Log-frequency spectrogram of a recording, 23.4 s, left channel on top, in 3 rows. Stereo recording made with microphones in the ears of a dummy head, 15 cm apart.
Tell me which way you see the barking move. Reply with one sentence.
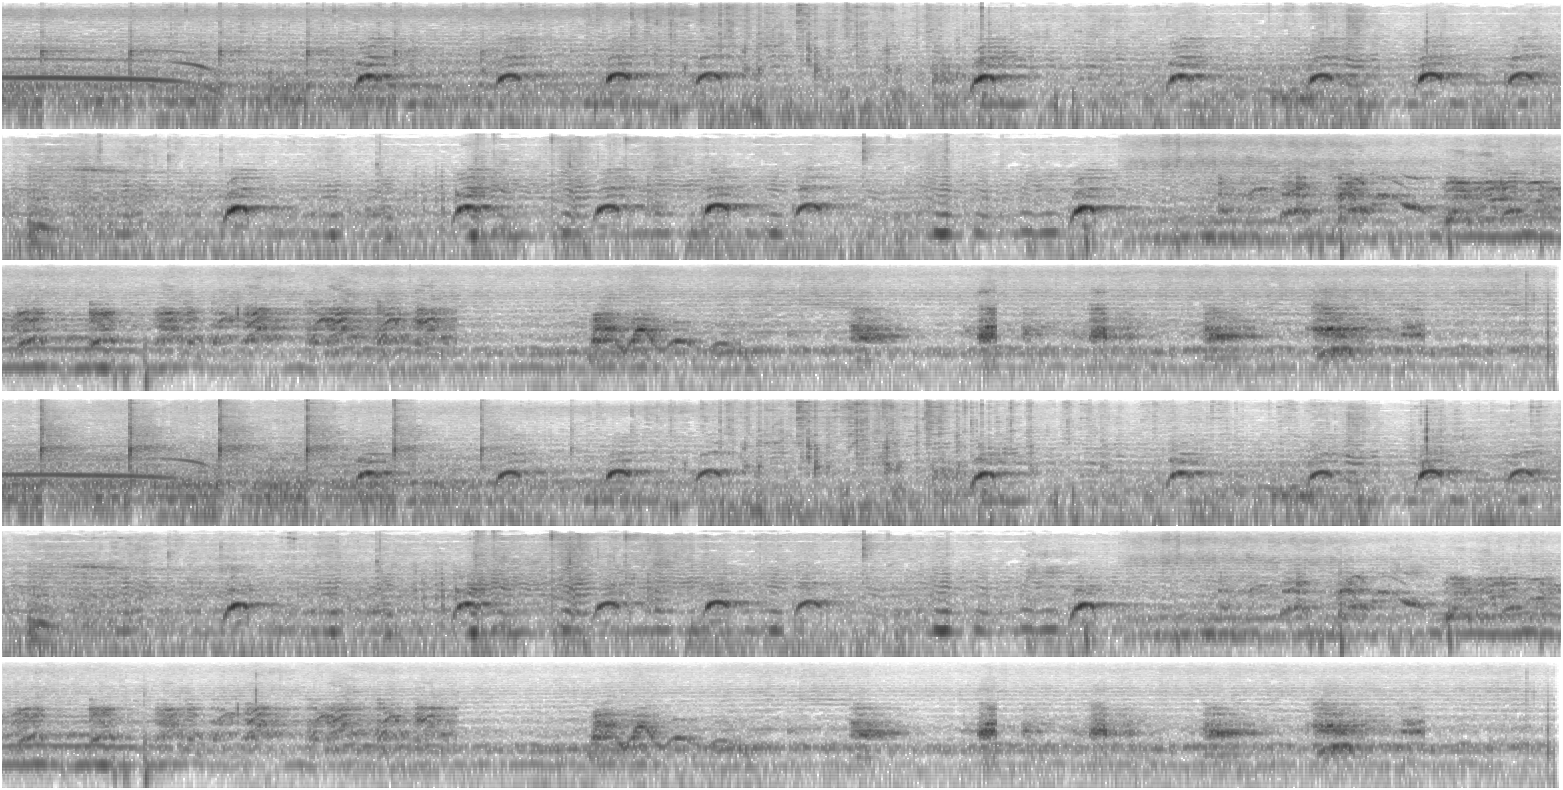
In this clip you hear the barking stay in one place.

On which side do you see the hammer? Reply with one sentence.
You can hear the hammer on the right.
